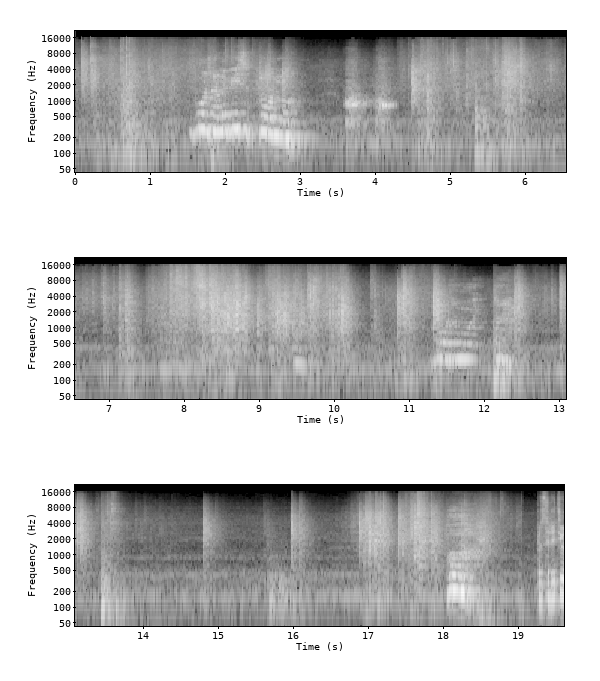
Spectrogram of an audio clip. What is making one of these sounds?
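Plastic wrapping rustles and crinkles as a large panel is moved.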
